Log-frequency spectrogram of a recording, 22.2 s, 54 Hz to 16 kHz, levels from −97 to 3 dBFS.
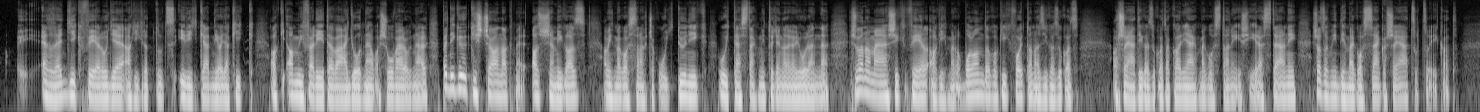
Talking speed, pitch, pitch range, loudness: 170 wpm, 105 Hz, 100-115 Hz, -19 LUFS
